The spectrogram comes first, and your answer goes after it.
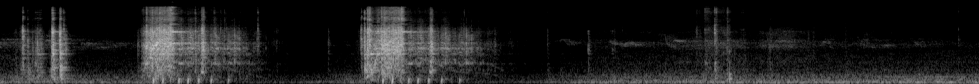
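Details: Mini bike small engine with the spark plug wire off, run switch on, gas open: two short ragged bursts of firing, each about a second, then it dies; catches briefly but won't keep running.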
